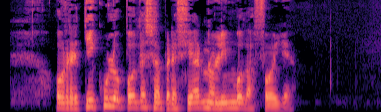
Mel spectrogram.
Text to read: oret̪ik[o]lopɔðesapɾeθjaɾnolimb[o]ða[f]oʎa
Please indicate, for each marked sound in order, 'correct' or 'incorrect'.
incorrect: u, correct, correct

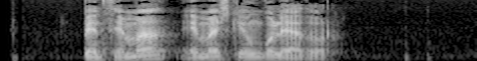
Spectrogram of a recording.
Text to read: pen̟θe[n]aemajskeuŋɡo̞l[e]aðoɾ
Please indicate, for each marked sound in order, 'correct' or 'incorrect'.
incorrect: m, correct

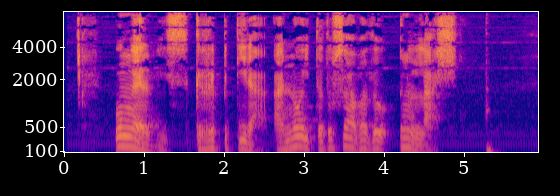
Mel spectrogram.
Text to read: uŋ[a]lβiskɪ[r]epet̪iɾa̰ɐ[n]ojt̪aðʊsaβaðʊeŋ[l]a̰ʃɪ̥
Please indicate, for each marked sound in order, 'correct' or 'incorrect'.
incorrect: ɛ, correct, correct, correct

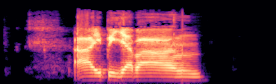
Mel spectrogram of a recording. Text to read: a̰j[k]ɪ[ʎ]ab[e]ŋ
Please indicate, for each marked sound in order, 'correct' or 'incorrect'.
incorrect: p, correct, incorrect: a

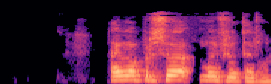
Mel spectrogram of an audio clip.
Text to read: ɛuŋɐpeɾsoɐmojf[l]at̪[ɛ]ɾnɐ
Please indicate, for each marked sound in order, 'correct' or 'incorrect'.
incorrect: ɾ, correct

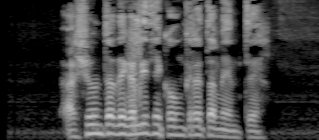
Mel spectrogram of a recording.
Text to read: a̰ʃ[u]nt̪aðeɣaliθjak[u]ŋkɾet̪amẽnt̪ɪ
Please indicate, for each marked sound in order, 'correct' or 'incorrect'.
correct, incorrect: o

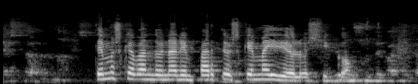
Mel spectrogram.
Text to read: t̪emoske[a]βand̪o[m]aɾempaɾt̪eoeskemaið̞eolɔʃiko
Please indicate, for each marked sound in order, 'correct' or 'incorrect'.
correct, incorrect: n

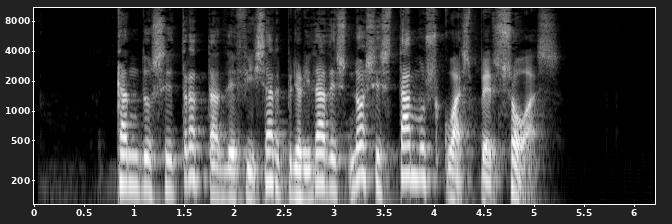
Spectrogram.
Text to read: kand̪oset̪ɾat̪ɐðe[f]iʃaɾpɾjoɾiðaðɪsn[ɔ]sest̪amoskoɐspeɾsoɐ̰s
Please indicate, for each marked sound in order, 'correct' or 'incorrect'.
correct, correct

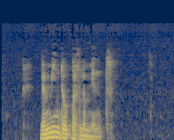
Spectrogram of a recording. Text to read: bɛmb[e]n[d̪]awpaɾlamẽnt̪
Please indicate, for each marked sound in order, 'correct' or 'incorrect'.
incorrect: i, correct

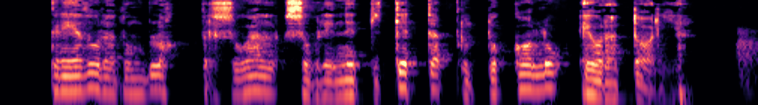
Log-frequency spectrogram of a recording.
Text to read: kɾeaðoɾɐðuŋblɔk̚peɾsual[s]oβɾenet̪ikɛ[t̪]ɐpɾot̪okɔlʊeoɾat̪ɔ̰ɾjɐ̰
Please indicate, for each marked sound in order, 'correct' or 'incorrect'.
correct, correct

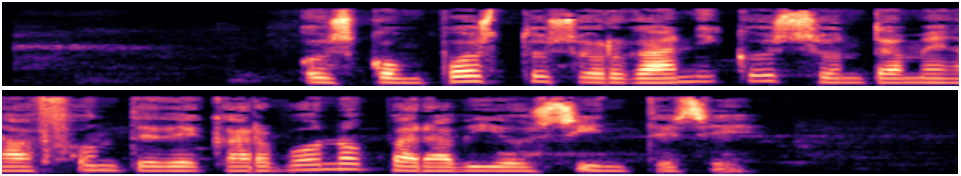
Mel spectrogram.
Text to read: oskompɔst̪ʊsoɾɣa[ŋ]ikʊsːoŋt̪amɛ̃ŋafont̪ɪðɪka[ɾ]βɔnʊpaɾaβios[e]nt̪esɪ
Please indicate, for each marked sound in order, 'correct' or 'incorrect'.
incorrect: n, correct, incorrect: i

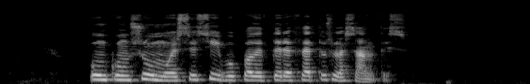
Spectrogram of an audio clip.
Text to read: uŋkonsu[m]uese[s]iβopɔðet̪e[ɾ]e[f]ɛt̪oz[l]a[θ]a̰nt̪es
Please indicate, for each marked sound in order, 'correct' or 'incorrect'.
correct, correct, correct, correct, correct, incorrect: s

